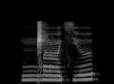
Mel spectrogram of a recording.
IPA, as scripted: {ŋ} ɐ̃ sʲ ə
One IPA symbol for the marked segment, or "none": ŋ͡ǁ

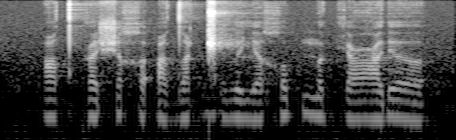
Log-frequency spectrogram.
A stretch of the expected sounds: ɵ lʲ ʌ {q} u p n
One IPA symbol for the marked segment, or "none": χ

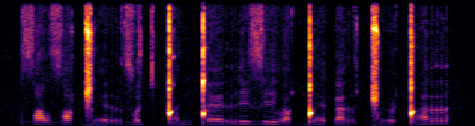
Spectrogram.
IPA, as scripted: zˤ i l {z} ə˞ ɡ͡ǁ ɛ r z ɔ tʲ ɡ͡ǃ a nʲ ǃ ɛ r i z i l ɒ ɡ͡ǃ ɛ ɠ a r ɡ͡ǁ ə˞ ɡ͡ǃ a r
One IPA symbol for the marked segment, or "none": zˤ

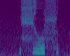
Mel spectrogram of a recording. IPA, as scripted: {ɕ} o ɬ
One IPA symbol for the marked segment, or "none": ɕ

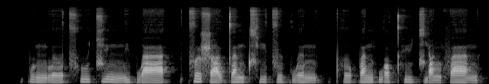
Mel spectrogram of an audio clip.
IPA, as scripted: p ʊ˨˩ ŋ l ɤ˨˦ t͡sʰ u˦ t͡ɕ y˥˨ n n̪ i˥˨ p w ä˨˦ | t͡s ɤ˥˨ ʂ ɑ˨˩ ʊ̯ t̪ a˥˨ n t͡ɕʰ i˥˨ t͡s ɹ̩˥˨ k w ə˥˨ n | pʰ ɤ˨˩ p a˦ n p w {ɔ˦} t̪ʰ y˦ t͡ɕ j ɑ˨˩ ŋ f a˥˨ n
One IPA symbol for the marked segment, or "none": ɔ˦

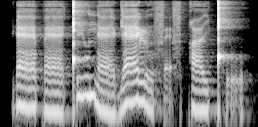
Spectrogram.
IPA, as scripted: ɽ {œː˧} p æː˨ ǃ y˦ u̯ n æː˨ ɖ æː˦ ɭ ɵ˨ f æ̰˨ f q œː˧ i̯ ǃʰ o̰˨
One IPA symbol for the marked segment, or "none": æː˧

